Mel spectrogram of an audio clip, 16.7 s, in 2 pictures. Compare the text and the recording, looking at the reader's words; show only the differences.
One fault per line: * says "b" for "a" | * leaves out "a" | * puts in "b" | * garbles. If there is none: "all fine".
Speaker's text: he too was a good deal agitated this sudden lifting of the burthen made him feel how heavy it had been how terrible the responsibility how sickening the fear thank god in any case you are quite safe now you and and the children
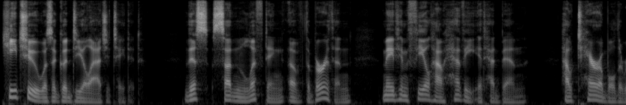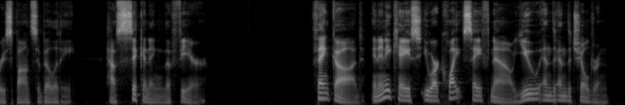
all fine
